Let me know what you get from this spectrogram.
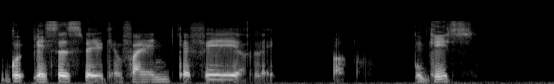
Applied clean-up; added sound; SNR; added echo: neural diffusion model UNIVERSE++.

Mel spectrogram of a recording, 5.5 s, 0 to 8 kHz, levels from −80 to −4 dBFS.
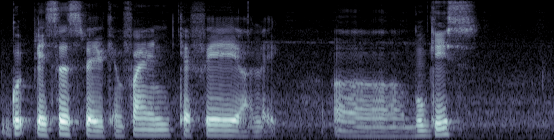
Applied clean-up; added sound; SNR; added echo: none; none; none; none.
